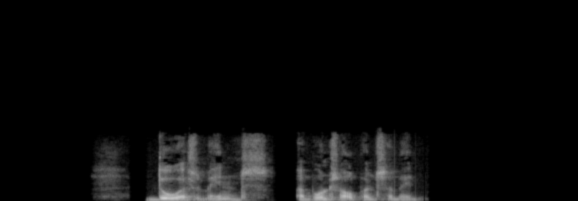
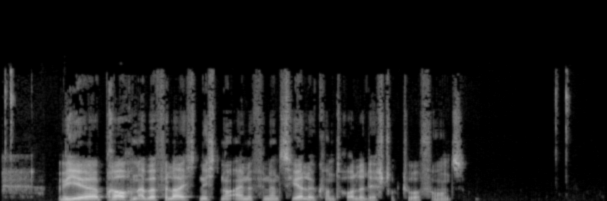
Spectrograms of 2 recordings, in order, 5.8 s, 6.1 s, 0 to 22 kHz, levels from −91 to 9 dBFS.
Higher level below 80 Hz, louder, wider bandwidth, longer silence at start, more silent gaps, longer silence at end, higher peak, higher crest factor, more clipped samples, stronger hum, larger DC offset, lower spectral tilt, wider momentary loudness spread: about the same, -68 dBFS vs -66 dBFS; second, -24 LUFS vs -21 LUFS; second, 7.8 kHz vs 15 kHz; first, 1.5 s vs 0.05 s; first, 2.77-2.96 s vs none; first, 1.6 s vs 0.4 s; about the same, -4 dBFS vs -2 dBFS; about the same, 22 dB vs 22 dB; neither; neither; neither; first, -5 dB/octave vs -3 dB/octave; about the same, 20 LU vs 22 LU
